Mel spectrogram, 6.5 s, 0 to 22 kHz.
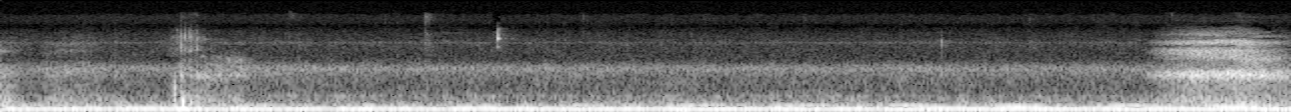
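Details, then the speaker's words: Carroway 52-inch spinner ceiling fan, model EF100, bought used, running at speed: a steady low electrical hum from the motor under a quiet room; noticeably noisy, with little that can be done about it. "the motor on this thing is kind of noisy you can definitely hear a hum from it not much you can really do about that unfortunately"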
